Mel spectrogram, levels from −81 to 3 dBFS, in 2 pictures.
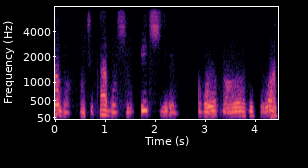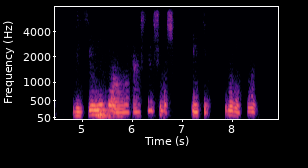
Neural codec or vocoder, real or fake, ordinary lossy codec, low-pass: codec, 44.1 kHz, 0.9 kbps, DAC; fake; Opus, 24 kbps; 7.2 kHz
